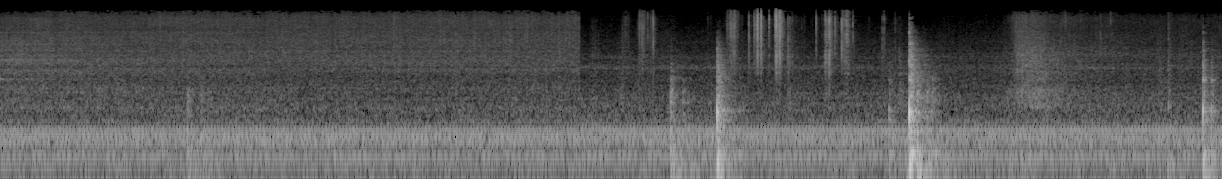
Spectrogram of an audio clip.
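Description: Pancake batter sizzling in an oiled nonstick frying pan over a steady low hum, then a plastic spatula clicking and knocking against the pan as the pancakes are turned, with the sharpest knocks about seven and nine seconds in and another near the end.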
